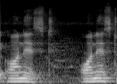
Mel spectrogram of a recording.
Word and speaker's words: honest: लेकिन लगाते हैं एन, इसलिए क्योंकि जो एच होता है ऑनेस्ट के अंदर पे वो साइलेंट होता है। तो HONEST ऑनेस्ट, जबकि हॉनेस्ट नहीं कहा जाता है, ऑनेस्ट कहा जाता है।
